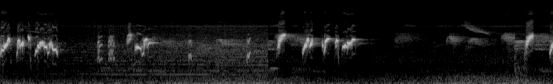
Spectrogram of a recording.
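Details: Red-whiskered bulbul in morning competition song; short bursts of lively whistled notes, some loud and crisp, others softer and overlapping, as though several birds answer one another, with faint chirps in between.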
